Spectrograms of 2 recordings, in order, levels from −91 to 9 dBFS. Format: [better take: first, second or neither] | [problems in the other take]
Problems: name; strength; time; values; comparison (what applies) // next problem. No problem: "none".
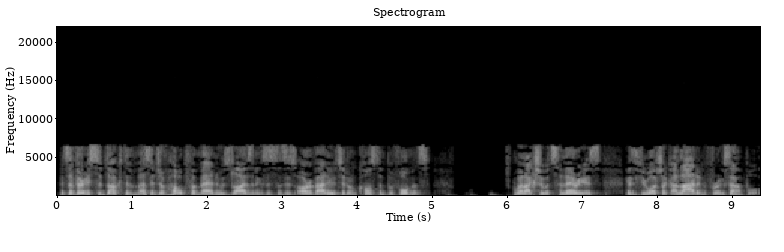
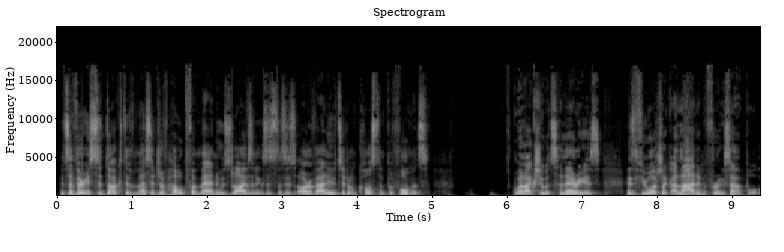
second | garbled, watery; badly; nothing above 6.5 kHz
